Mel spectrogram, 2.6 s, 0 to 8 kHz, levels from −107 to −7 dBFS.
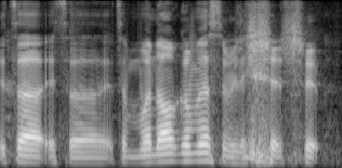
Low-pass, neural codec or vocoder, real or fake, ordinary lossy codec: none; none; real; none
